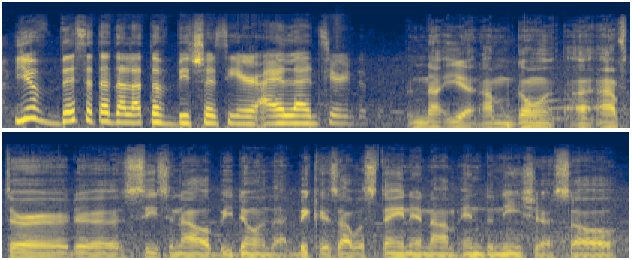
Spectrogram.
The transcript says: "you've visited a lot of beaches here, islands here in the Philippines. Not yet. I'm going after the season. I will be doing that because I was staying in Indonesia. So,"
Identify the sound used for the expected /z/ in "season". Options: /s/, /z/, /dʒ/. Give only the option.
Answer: /z/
